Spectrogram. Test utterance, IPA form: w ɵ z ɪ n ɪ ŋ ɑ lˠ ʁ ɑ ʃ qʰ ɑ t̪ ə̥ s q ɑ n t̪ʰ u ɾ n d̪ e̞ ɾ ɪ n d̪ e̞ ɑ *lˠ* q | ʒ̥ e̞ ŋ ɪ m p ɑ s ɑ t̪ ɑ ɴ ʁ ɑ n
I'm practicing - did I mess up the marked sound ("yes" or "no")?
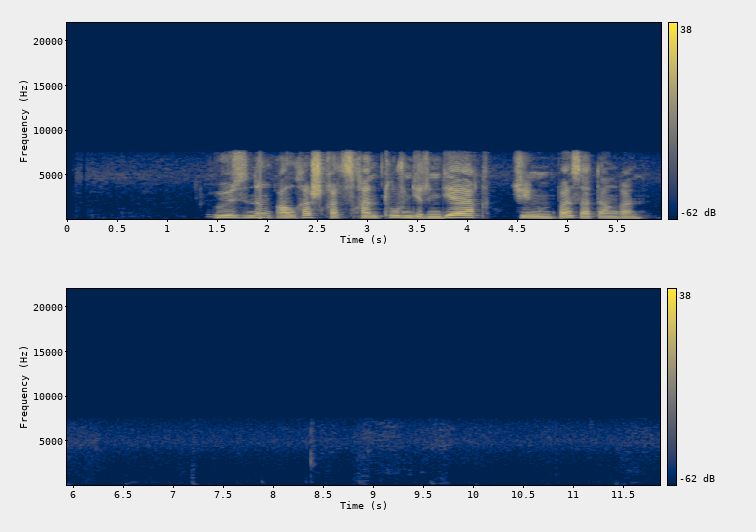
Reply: yes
